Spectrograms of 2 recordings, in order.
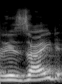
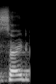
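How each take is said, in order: First: The middle consonant is a z sound. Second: The middle consonant is an s sound. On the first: The speaker calls it right. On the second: The speaker calls it wrong. "అందరూ రిసైడ్ అంటారండి, రిసైడ్ కాదు"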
